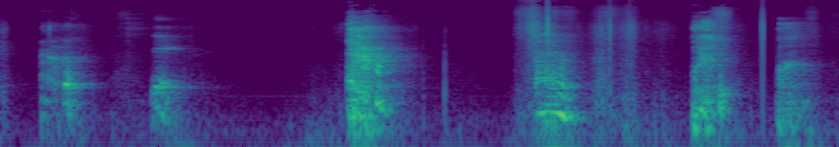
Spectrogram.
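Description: Several harsh, irregular coughs with throat clearing between them; an ordinary cough.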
